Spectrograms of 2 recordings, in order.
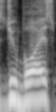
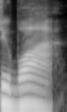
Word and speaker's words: Dubois: Now, he always says Dubois, Pennsylvania, but I really feel like it's pronounced Dubois. D-U-B-O-I-S. That's usually Dubois, not Dubois.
